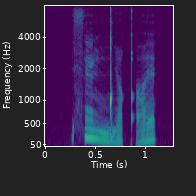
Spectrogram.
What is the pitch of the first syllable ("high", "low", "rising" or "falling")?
falling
